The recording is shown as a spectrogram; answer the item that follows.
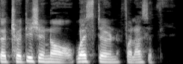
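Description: With a Taiwanese accent, a man is speaking. The sound is dry and close, with no echo. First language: Mandarin or Taiwanese. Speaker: documentary film director. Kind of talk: interview. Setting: podcast recording. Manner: careful, hesitant non-native English.

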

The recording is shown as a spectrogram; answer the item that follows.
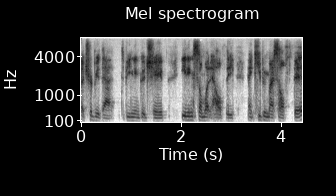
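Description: Over a dry, close sound with no echo, a man with an American accent and an ordinary speaking voice talks at a moderate pace with lively intonation. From northern New Jersey, US. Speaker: keynote speaker and author, cancer survivor. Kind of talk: interview testimony.

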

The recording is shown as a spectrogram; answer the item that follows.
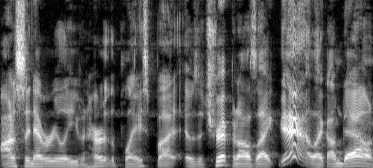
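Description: A man talks with a Louisiana accent at a medium pitch. His intonation is fairly even. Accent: Louisiana Southern US. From Louisiana (Tangipahoa Parish). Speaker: clothing brand co-founder. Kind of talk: casual interview.

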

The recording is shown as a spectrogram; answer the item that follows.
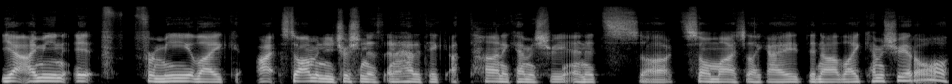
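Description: A man with an unremarkable speaking voice talks at a moderate pace and medium pitch, with ordinary pitch variation, hardly any pauses and very even loudness, on a very clean recording with a silent background and a dry, close sound with no echo. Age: 20s. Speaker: podcast host and nutritionist. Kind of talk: casual interview.

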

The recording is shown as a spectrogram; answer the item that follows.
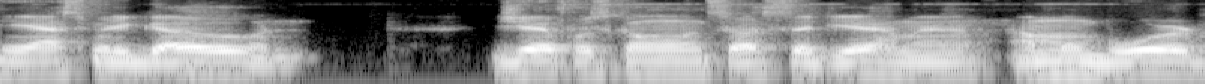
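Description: A man speaks with an East Texas accent at a moderate pace. His intonation stays fairly even over a quiet background. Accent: East Texas Southern US. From southeast Texas. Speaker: high school football coach. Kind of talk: casual interview about coaching technique.

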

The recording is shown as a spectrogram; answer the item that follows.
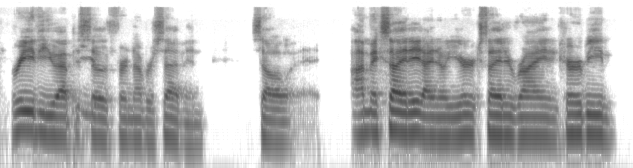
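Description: A man with a plain, everyday voice, medium pitch, moderate pace and fairly even intonation. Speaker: podcast host. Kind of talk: casual sports podcast discussion.

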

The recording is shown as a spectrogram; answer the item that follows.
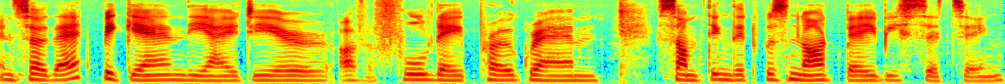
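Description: Recorded very cleanly with a silent background, a woman speaks at a fairly low pitch with a South African accent. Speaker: nonprofit founder. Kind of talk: casual interview. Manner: laughs easily.

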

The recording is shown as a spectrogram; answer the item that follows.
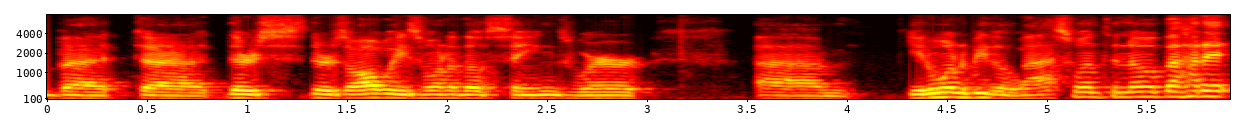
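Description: This man has an unremarkable speaking voice, medium in pitch with ordinary pitch variation, and he talks at a fairly quick pace. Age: middle-aged. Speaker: risk management company founder. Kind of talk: interview.

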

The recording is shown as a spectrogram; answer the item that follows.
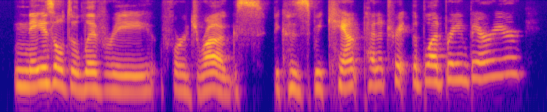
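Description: A woman with an American accent at a very slow pace, against a quiet background. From US Northeast, Hudson Valley of New York. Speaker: aromatherapist. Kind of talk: interview.

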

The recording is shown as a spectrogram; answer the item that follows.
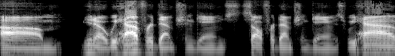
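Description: With an American accent, a man speaks in an ordinary speaking voice, pitched fairly low, at a fairly slow pace with fairly even intonation. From Pittsburgh, Pennsylvania. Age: 30s. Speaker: arcade owner. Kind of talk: casual chat.

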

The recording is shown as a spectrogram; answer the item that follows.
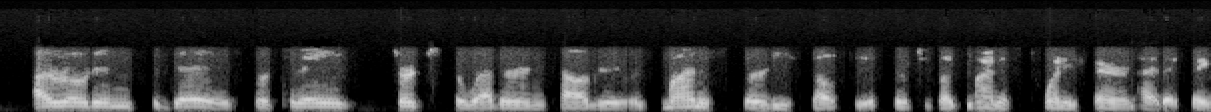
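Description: A man speaks at a fairly low pitch in an unremarkable speaking voice. His pace is moderate and his intonation fairly even. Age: 40s. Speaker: company founder and adaptive athlete. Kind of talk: interview.

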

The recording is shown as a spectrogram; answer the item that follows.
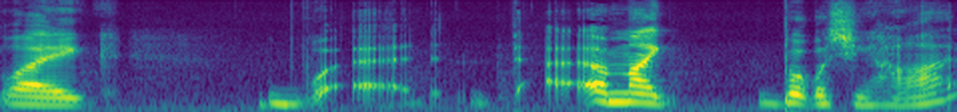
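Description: In an American accent, a woman with a normal speaking voice talks at a moderate pace. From Oklahoma. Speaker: podcast host. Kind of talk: casual chat.

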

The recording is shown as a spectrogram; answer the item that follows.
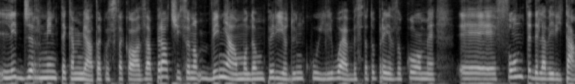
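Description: Speaking in an ordinary speaking voice, a woman talks at a fairly slow pace with a fairly high pitch, in a very clean recording with a silent background and a dry, close sound with no echo. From Sicily, Taormina. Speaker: actress and satirical web performer. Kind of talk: casual chat. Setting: live stream.

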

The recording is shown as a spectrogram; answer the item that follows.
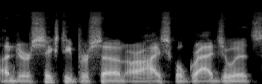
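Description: In a Memphis accent, a man speaks at a very deep, low pitch. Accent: US Southern (Memphis). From Memphis, Tennessee. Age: 50s. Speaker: football coach and business owner. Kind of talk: interview conversation.

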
